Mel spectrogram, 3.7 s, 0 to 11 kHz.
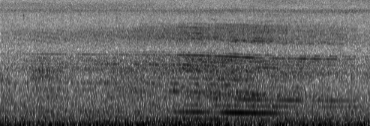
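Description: A small GWS-style radio-controlled ME109 model plane with an 8x3.8 propeller flies at just over half throttle, its electric motor giving a continuous moderate buzzing whine that swells slightly as it passes.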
